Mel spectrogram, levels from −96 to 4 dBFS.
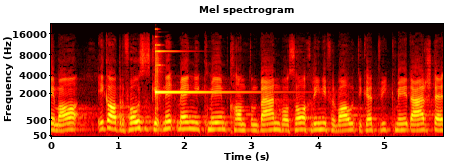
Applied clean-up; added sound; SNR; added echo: none; Glockenspiel; -1 dB; none.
